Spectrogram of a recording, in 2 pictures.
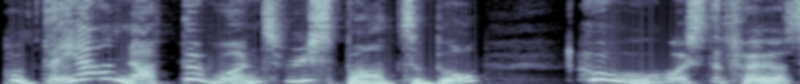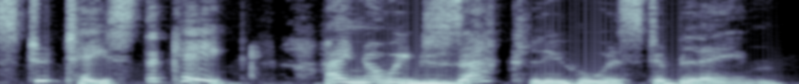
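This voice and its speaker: A woman's voice: sits high, huge pitch swings, measured pace, darkish tone, breathy edge, no room sound, studio quality, full character voice. A woman playing a stern, indignant noble lady and mother in a comic radio play, theatrical and exclamatory. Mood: knowing.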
